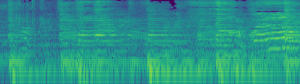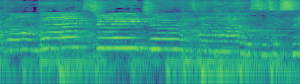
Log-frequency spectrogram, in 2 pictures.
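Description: Acoustic guitar strummed live as a song begins, with a voice singing over it and the first lyric coming near the end.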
